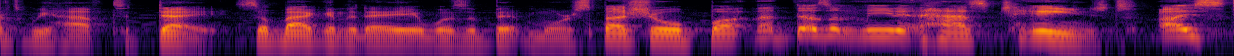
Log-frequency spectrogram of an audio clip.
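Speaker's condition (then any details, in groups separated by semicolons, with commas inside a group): No condition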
